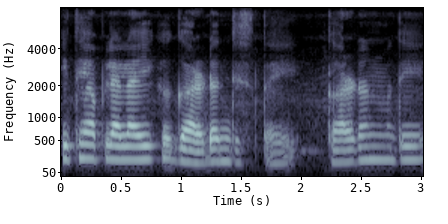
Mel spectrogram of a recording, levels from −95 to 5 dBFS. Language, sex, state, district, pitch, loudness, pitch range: Marathi, female, Maharashtra, Aurangabad, 200 Hz, -27 LUFS, 175-200 Hz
